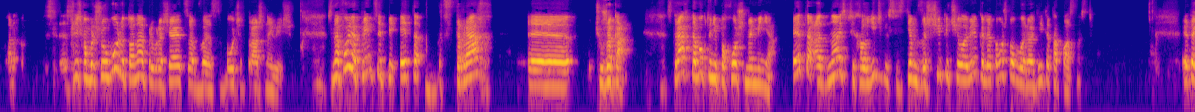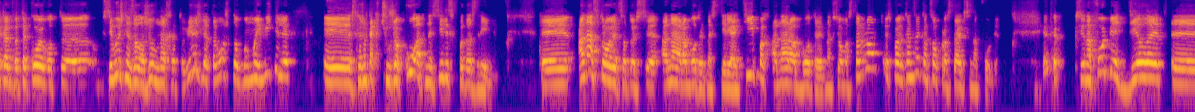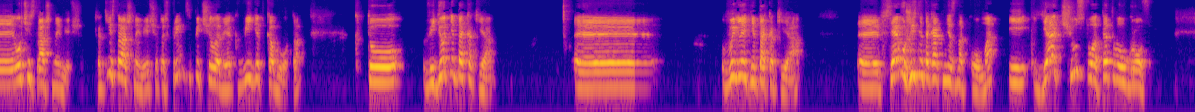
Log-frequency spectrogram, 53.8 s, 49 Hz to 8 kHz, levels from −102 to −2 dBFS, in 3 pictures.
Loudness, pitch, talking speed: -24 LUFS, 230 Hz, 135 wpm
